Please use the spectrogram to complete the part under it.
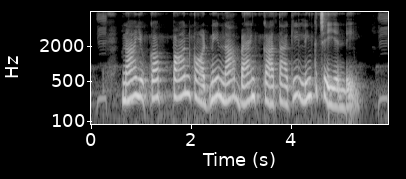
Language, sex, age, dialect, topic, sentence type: Telugu, female, 31-35, Central/Coastal, banking, question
